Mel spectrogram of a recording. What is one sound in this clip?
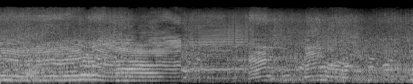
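Dirt bike engines rev hard, rising and falling in pitch.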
